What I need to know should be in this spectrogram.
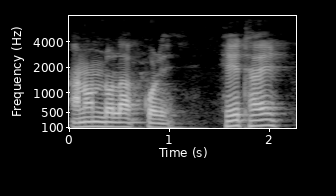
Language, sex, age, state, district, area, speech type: Assamese, male, 30-45, Assam, Sivasagar, rural, spontaneous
